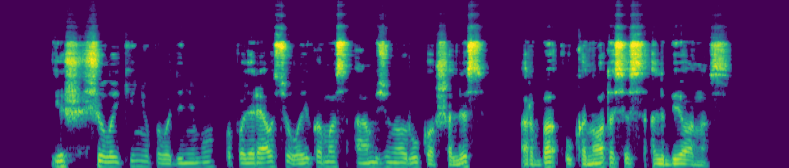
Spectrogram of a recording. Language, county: Lithuanian, Alytus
